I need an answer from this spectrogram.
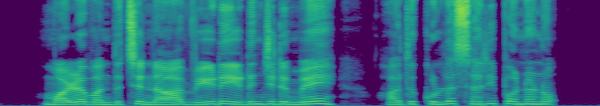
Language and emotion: Tamil, fearful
